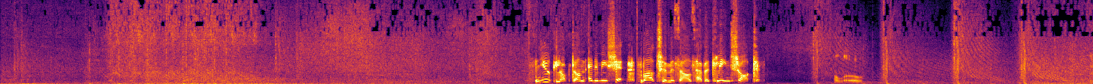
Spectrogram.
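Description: A spaceship engine rumbles low and steady.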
